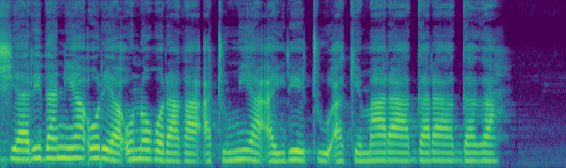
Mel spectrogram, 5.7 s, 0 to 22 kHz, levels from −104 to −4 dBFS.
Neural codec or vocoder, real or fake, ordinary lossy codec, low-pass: none; real; none; none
